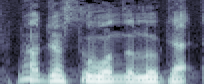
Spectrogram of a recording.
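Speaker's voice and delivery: ordinary delivery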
